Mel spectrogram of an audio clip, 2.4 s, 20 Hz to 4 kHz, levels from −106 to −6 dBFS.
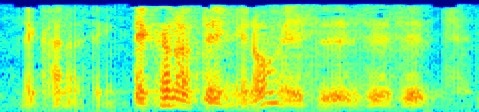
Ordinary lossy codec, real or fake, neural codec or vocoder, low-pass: MP3, 16 kbps; fake; vocoder, 22.05 kHz, 80 mel bands, Vocos; 3.6 kHz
